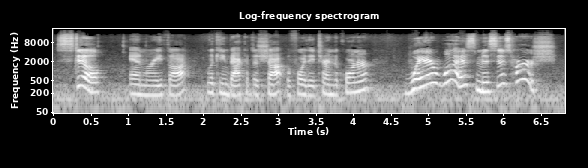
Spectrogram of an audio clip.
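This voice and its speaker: A woman's voice: mid-range voice, animated, a little slow, slight background noise. A woman narrating a children's novel as a read-aloud.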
